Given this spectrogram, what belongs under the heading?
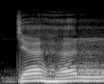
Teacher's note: Na ila fathah berdiri 2 harokat. Jahannam nun yang bertasdid kita tekan 3 ketuk, namanya bacaan gunna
